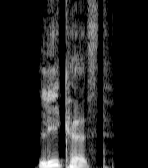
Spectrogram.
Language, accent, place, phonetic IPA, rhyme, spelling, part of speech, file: German, Germany, Berlin, [ˈliːkəst], -iːkəst, leakest, verb, De-leakest.ogg
- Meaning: second-person singular subjunctive I of leaken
